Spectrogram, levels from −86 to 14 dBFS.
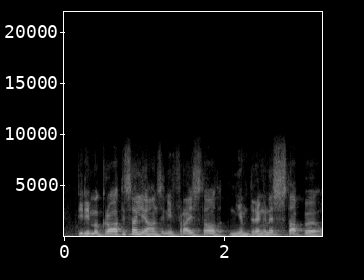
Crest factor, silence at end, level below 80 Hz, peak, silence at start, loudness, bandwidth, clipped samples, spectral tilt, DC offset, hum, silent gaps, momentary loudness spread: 16 dB; 0 s; -64 dBFS; -12 dBFS; 0.2 s; -27 LUFS; 9.4 kHz; under 0.1%; -6 dB/octave; under 0.1%; none; none; 4 LU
